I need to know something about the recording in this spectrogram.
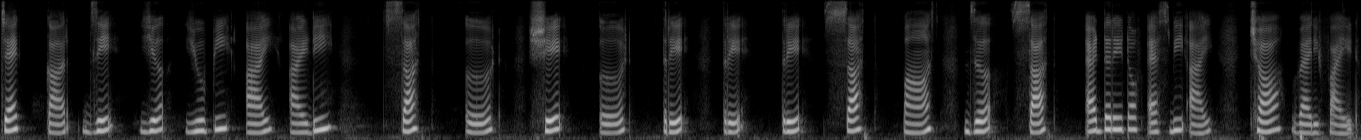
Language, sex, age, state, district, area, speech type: Kashmiri, female, 18-30, Jammu and Kashmir, Baramulla, rural, read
